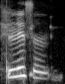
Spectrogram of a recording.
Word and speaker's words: listen: Las T, cuando van al medio de palabra, casi siempre, no siempre, son mudas, ¿ya? Son muditas. Entonces, yo lo voy a pronunciar listen. Paso de la S a la N, listen.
